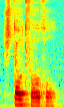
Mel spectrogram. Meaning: bird of prey, in particular one that incapacitates its prey by knocking it down
- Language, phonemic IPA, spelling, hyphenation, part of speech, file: Dutch, /ˈstoːtˌfoː.ɣəl/, stootvogel, stoot‧vo‧gel, noun, Nl-stootvogel.ogg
